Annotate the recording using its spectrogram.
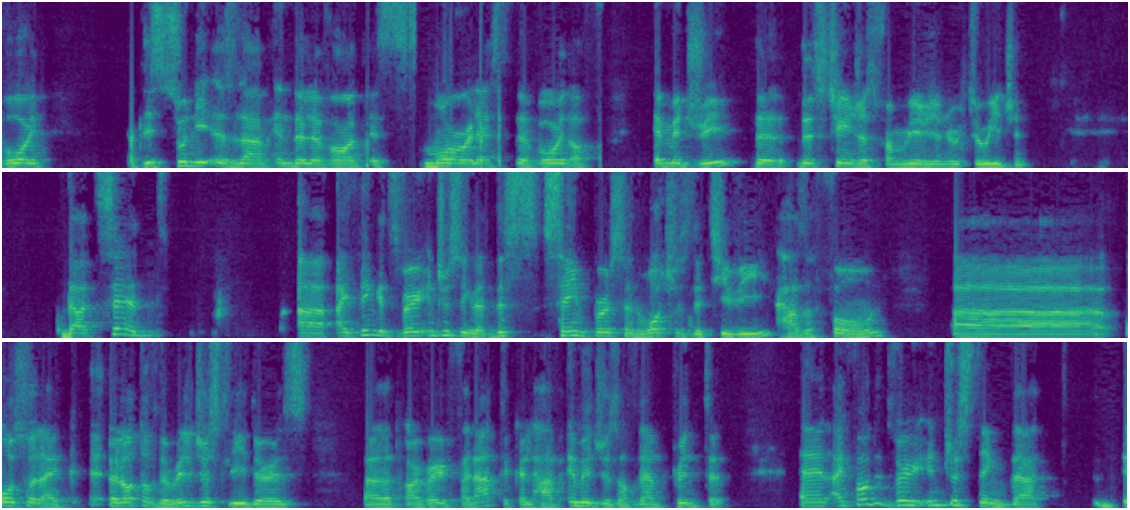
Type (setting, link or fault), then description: link, video call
